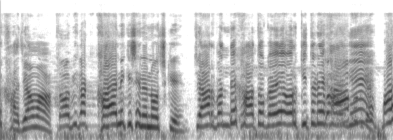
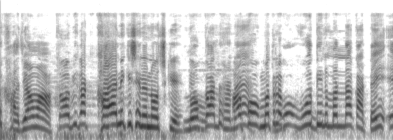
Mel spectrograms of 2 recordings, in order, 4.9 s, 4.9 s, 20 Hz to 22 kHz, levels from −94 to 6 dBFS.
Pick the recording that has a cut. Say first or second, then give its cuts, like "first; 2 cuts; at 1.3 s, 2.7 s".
second; 1 cut; at 2.3 s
